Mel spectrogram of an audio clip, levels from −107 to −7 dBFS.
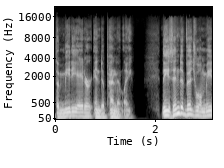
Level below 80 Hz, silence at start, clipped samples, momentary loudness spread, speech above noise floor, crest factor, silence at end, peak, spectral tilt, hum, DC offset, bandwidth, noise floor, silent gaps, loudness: -40 dBFS; 0 s; under 0.1%; 9 LU; 36 dB; 14 dB; 0 s; -10 dBFS; -5.5 dB/octave; none; under 0.1%; 16 kHz; -59 dBFS; none; -24 LUFS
